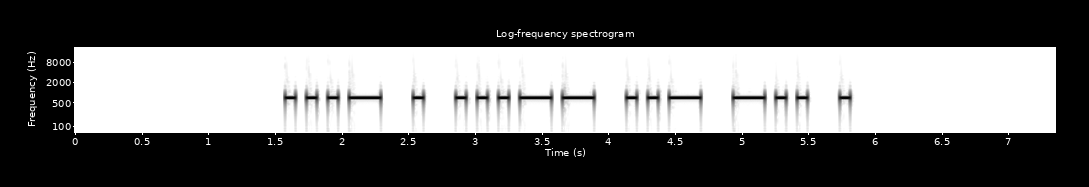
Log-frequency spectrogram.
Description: Morse code, heard as a keyed tone, about 15 wpm, 700 Hz. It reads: VE3UDE
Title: DXCC-100 Call Signs - 6 Characters - 15wpm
